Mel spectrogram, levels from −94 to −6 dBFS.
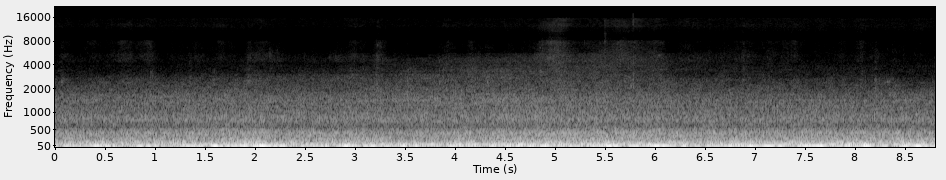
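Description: No technical fault can be heard anywhere in the sound; the signal holds steady throughout, with nothing interrupting or degrading it.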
